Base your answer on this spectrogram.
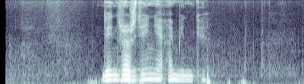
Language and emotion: Russian, neutral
